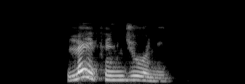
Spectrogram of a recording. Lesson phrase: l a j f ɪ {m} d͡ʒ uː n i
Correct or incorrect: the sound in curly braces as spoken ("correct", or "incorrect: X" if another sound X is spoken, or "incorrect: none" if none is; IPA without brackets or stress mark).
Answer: incorrect: n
